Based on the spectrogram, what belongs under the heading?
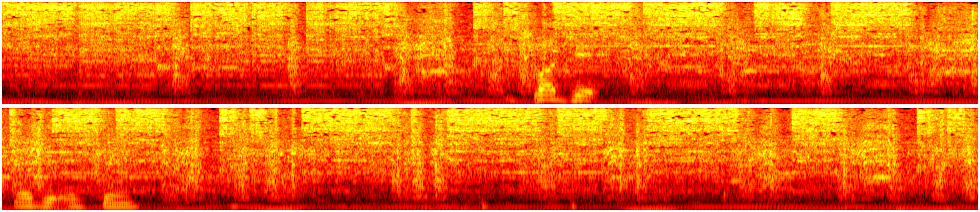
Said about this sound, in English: Very slow printer, sorry about that.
